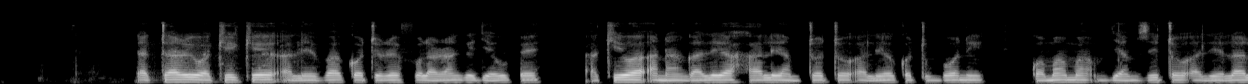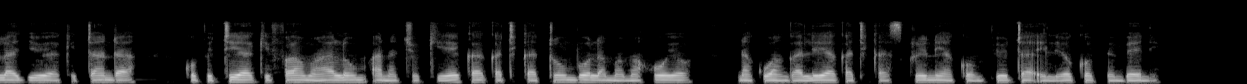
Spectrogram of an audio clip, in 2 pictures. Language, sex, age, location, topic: Swahili, male, 25-35, Dar es Salaam, health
